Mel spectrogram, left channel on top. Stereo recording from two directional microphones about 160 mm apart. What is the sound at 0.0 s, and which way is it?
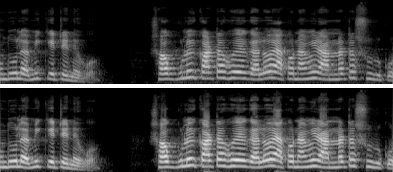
A woman's voice, 25° right (ahead or behind).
